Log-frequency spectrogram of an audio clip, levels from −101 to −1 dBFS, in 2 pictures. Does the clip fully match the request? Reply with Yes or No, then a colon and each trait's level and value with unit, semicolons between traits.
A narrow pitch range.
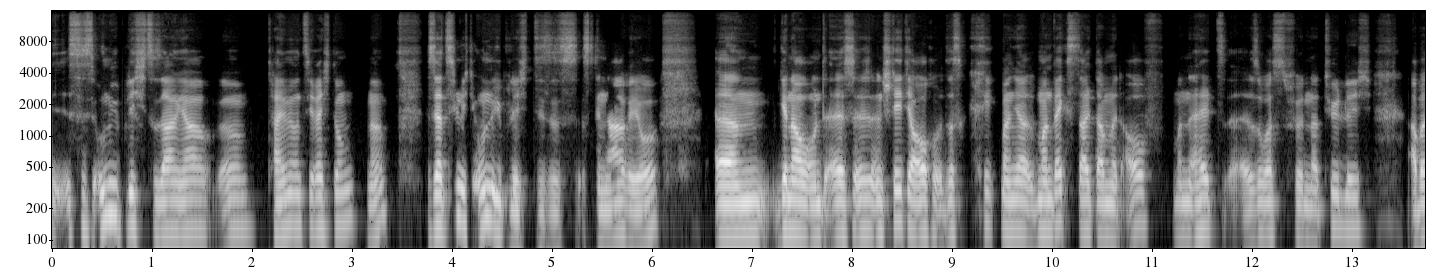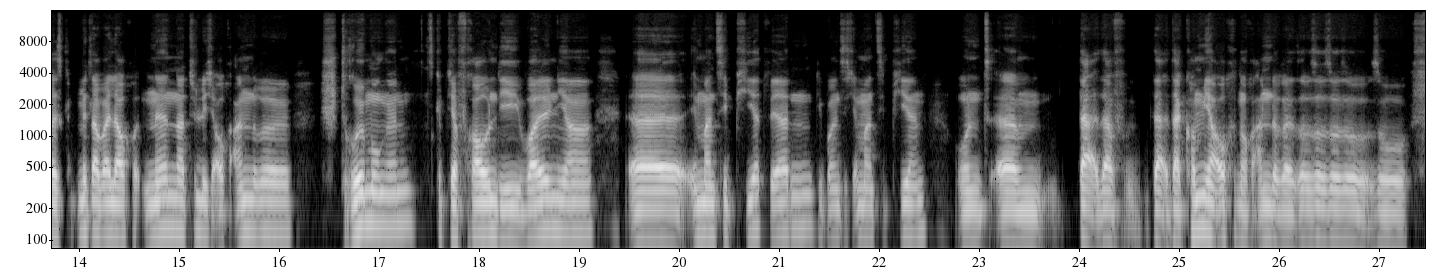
No: average, 3.1 semitones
